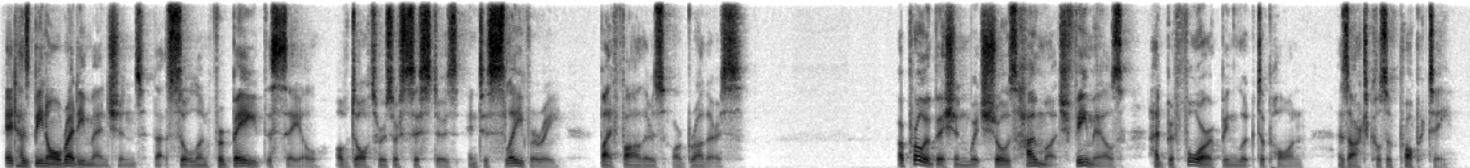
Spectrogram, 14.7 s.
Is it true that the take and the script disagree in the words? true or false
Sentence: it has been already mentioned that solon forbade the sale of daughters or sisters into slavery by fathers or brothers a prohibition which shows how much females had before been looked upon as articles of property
false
